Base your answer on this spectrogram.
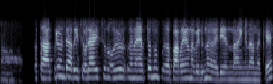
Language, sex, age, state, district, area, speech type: Malayalam, female, 18-30, Kerala, Kottayam, rural, conversation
